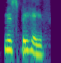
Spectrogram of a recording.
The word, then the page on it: misbehave: Indian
